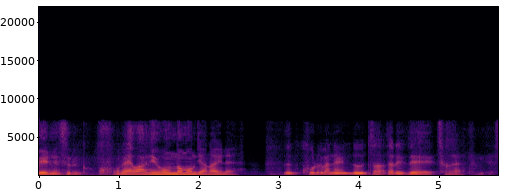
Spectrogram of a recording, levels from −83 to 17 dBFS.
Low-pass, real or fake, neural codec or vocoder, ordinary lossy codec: 7.2 kHz; fake; codec, 16 kHz in and 24 kHz out, 0.9 kbps, LongCat-Audio-Codec, four codebook decoder; none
